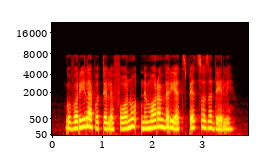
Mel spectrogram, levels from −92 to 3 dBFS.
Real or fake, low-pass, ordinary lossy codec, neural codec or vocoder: real; none; none; none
